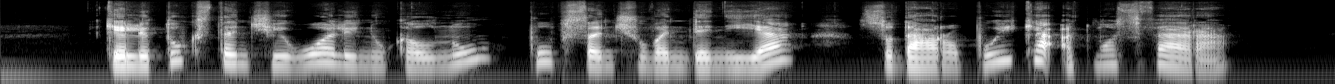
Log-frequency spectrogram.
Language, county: Lithuanian, Alytus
